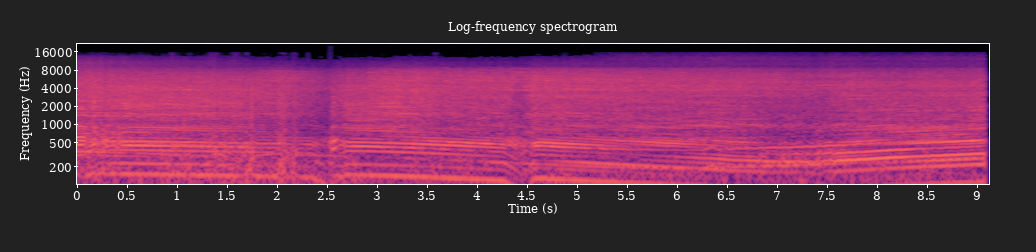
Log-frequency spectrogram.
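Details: Honda sport bike on track at speed under load: engine pulls steadily but stumbles and sags twice then recovers, misfire with power loss; owner suspects a Power Commander V issue, unconfirmed.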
